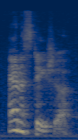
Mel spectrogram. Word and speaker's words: Anastasia: Anastasia sounds like I'm trying to be fancy and Anastasia just sounds like I'm saying it wrong. So, Anastasia.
